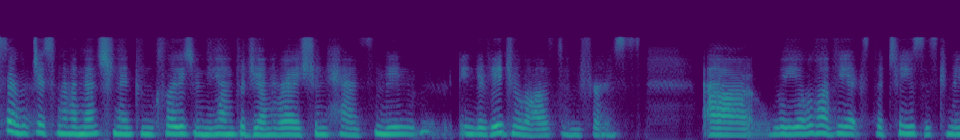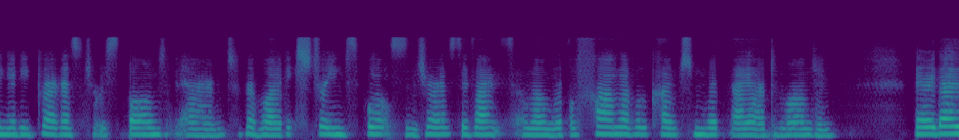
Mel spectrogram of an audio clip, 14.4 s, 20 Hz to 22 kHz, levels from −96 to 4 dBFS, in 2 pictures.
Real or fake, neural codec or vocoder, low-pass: fake; codec, 16 kHz, 0.5 kbps, FreqCodec, smaller model; 7.2 kHz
